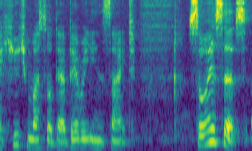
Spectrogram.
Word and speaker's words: psoas: Psoas major. Psoas, we did not talk about it in the class. We do not pronounce P, so it's called psoas.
